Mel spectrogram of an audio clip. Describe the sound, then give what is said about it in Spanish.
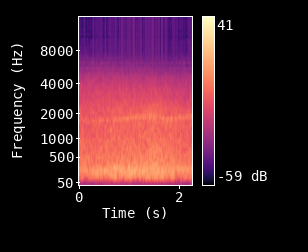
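The wind of an approaching hurricane roars in a steady, dense rush, a thin high-pitched shriek running faintly through it, holding constant in loudness for the whole stretch with no voices. “Y el chillido del huracán que se aproxima.”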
